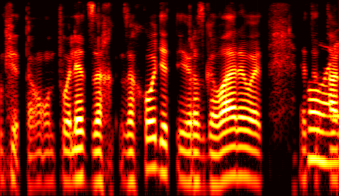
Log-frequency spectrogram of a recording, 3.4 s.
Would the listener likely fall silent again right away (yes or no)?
yes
